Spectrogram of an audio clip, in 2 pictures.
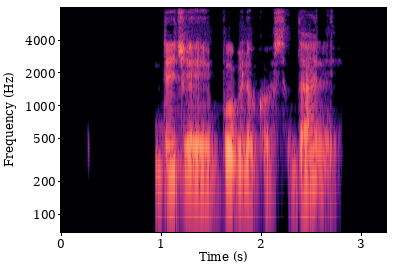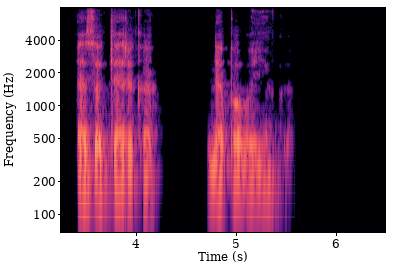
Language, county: Lithuanian, Marijampolė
